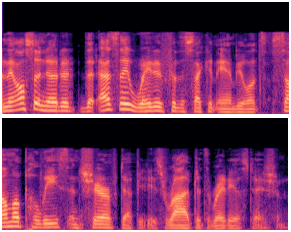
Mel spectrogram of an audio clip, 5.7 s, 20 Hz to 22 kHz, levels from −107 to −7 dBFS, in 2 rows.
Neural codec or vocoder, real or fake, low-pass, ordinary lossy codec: codec, 16 kHz, 16 kbps, FunCodec, trained on LibriTTS, 50 frames a second; fake; 7.2 kHz; AAC, 48 kbps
